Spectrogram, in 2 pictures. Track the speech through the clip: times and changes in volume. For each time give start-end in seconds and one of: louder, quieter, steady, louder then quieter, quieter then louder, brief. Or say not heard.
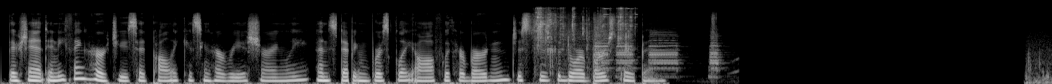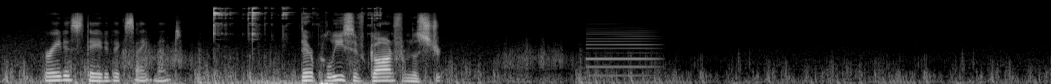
0.0-6.7 steady
10.9-12.3 brief
13.5-14.9 brief.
